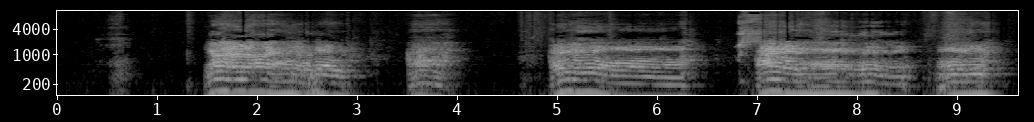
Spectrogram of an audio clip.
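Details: A Great Dane gives a run of deep, drawn-out groaning grumbles, each a second or more, while two Great Danes play-fight for space on a bed.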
